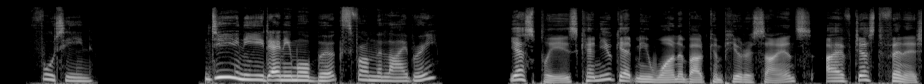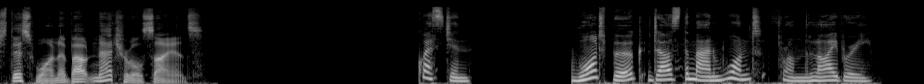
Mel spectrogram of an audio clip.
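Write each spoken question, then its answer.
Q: What book does the man want from the library?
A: One about computer science

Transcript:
[解析] W: Do you need any more books from the library? M: Yes, please. Can you get me one about computer science? I've just finished this one about natural science. Q: What book does the man want from the library?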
